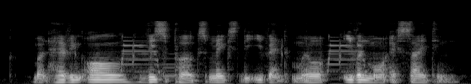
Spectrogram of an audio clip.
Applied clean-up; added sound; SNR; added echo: none; Guitar; 18 dB; reverberation time 0.1 s.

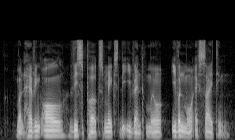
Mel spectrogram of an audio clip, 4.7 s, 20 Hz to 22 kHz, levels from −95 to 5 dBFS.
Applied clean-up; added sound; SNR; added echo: none; none; none; none.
